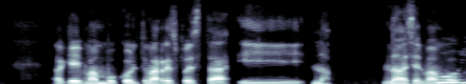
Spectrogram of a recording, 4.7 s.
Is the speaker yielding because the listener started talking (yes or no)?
no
